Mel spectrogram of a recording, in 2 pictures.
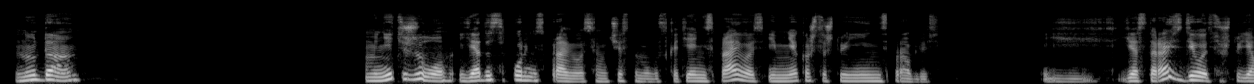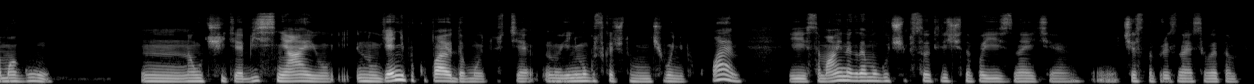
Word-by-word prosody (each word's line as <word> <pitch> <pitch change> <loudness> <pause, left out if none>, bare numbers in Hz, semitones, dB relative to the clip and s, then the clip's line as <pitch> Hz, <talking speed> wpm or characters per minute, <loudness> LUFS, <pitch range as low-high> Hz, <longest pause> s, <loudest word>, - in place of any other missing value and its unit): Ну 185 +6 +5
да. 200 -4 +5 2.9
Мне 170 +8 +6
тяжело, 185 - +4
я 170 +4 +5
до 200 +2 +4
сих 200 -2 -6
пор 205 -2 +4
не 180 -2 0
справилась, 140 -6 0
я 140 - -5
вам 135 - -7
честно 155 0 -6
могу 130 -1 -7
сказать. 135 0 -10
Я 155 -1 +3
не 150 -1 +1
справилась, 165 +1 +2
и 145 - -2
мне 150 +3 +1
кажется, 175 -3 -5
что 150 +2 -4
я 150 - +1
и 150 0 0
не 150 0 -1
справлюсь. 125 -4 -8 1.0
И 130 +5 -11 0.2
я 160 +1 +3
стараюсь 165 - +3
делать 185 -4 +6
всё, 155 - -12
что 165 - -8
я 155 -1 +1
могу: 145 -1 -2 0.9
м, 140 -2 -2
научить 145 -1 -3
и - - 0
объясняю. 145 -1 +1
И, - - -16
ну, 150 -2 0
я 160 +4 +6
не 215 +1 +7
покупаю 160 -6 +2
домой. 135 -1 -5
То - - -34
есть 150 - -15
я, 135 -1 -4
ну, 145 - -4
я 140 0 -1
не 155 - +1
могу 155 0 0
сказать, 150 -2 -7
что 150 - -10
мы 135 -1 -4
ничего 140 +2 -5
не 130 -2 -7
покупаем, 215 - -2 0.5
я 135 0 -1
и - - -3
сама 140 +5 -1
иногда 170 -2 +2
могу 165 -1 -2
чипсы 160 +1 -5
отлично 150 -1 -6
поесть, 140 -2 -4
знаете. 135 +1 -7
М, 70 -1 -12
честно 145 -1 -6
признаюсь 140 0 -6
в 135 - -6
этом. 130 -1 -5
150 Hz, 170 wpm, -23 LUFS, 135-165 Hz, 2.9 s, не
